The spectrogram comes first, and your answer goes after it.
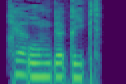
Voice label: "herumgekriegt", German; adjectives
